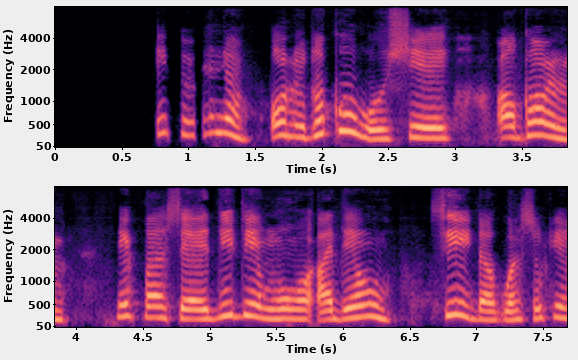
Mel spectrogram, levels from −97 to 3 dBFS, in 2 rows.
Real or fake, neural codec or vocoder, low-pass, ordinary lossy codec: fake; codec, 16 kHz, 1 kbps, FreqCodec, larger model; none; none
